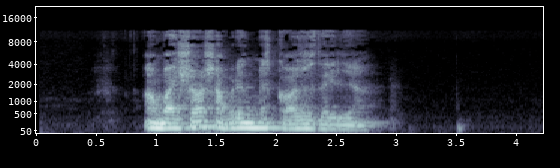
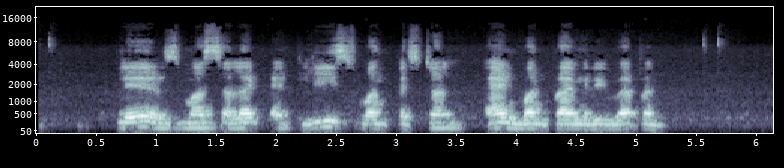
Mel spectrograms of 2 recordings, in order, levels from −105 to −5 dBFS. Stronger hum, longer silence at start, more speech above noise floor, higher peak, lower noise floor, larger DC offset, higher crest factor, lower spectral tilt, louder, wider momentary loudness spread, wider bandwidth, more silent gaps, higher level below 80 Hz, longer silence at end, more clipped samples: neither; first, 0.9 s vs 0.7 s; first, 57 dB vs 40 dB; second, -10 dBFS vs -2 dBFS; first, -81 dBFS vs -58 dBFS; neither; about the same, 18 dB vs 18 dB; first, -6 dB/octave vs -3.5 dB/octave; second, -25 LUFS vs -19 LUFS; about the same, 11 LU vs 9 LU; about the same, 11.5 kHz vs 11.5 kHz; neither; first, -52 dBFS vs -60 dBFS; first, 1.4 s vs 0.9 s; neither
